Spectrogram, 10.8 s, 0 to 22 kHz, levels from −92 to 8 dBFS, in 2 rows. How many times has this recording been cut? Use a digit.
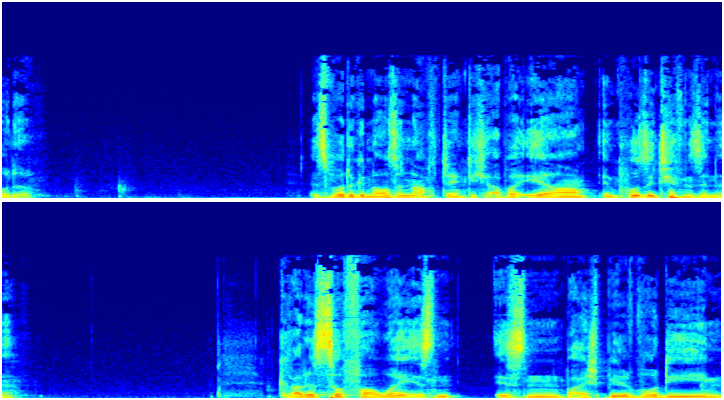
1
